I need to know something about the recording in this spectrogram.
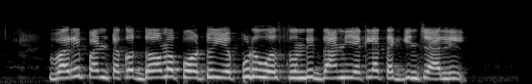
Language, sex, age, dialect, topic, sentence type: Telugu, female, 25-30, Southern, agriculture, question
